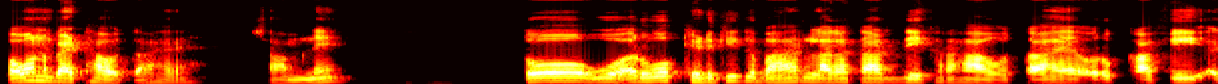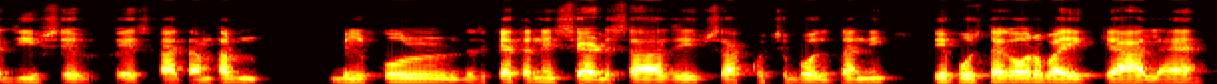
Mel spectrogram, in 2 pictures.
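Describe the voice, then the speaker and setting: A man's voice: mid-range voice, fairly even intonation, normal speed. Man telling a ghost story, tinny sound. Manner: informal, chatty retelling in plain speech. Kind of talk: casual spoken horror story narration. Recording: tinny phone-like recording.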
